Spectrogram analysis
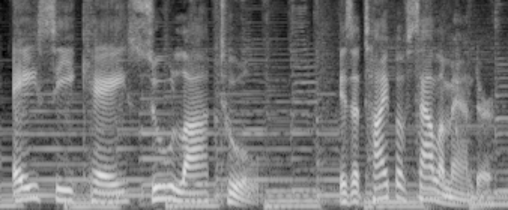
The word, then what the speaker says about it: axolotl: The axelottle, pronounced acula, is a type of salamander found only in Mexico's ancient lakes, like Lake Zochilo.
